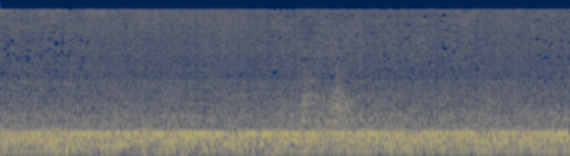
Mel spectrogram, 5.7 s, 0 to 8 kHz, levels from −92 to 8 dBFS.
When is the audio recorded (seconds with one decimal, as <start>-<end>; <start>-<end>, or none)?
0.0-0.9; 2.7-4.8; 5.3-5.7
